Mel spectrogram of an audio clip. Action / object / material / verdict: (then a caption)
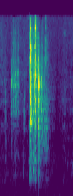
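shake / plastic toy water gun / plastic / loose. A new plastic toy water gun, which arrived with another part broken, is shaken, and something loose inside it rattles. Two bright, high-pitched bursts of clicking rattle are heard, the second louder, from a loose part that cannot be seen or identified, which is not normal.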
